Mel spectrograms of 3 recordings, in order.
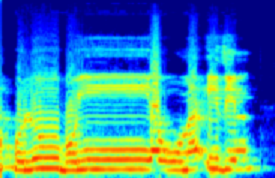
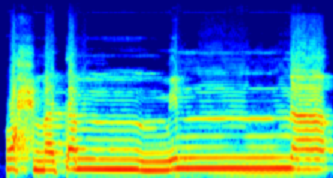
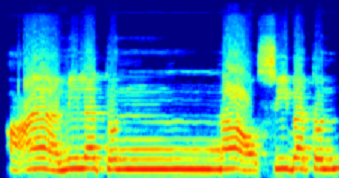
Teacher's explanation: नून की आवाज को नाक में घुमाते हुए बात के हर्फ में मिलाना है। इसको इदगाम माल गुन्ना कहते हैं।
